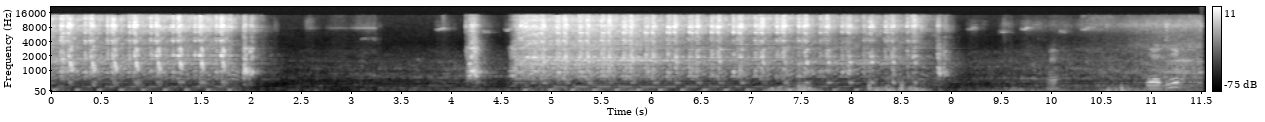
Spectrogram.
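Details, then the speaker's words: Yamaha Mio J fuel-injected scooter cranking: ragged pulses around two per second and a brief stumble toward firing, then it drops back and won't start. Cause unconfirmed. "Hampir aja mau ngomong dia tidak mau hidup punya gitu ya hampir mau hidup tapi tidak jadi mundur hidup mesinnya seperti itu ya Sob"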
